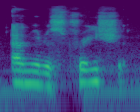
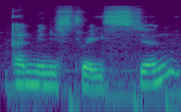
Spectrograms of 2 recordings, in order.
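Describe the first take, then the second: First: The ending is said with a sh sound. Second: The ending is said without a sh sound. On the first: The speaker calls it right. "le T, ici, va se prononcer cha" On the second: The speaker calls it wrong. "C'est pas administration"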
